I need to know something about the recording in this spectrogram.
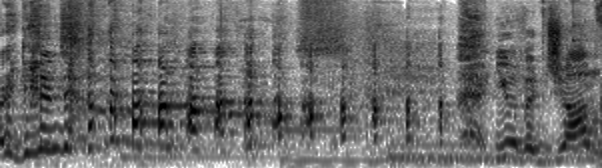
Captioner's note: laughing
